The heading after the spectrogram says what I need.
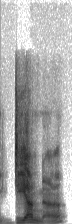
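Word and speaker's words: dhyāna: move into what is called a gianna in pali or a diana in sanskrit same word different pronunciation but the idea is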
